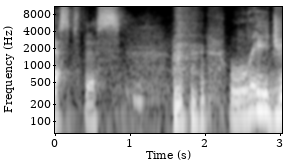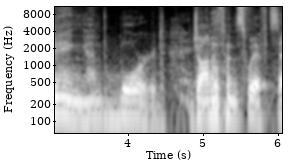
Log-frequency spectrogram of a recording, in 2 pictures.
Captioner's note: laugh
